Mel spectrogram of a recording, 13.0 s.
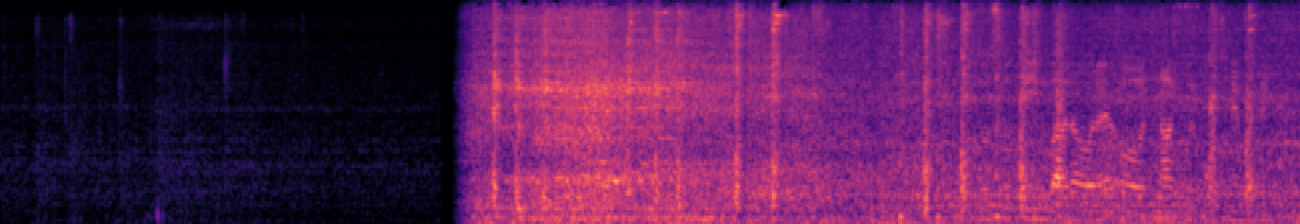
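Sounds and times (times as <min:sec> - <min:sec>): train wheels rushing on rails: 0:04.6 - 0:13.0
wheels clacking over rail joints: 0:08.9 - 0:13.0.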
